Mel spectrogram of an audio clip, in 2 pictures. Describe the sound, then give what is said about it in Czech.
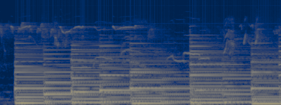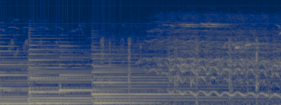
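A saddled horse gives a loud, wavering whinny toward the end, with hooves clip-clopping along steadily throughout, clear with no one speaking. “Výborně, osedlej tedy koně a vzhůru za dobrodružstvím.”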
